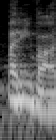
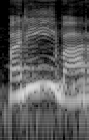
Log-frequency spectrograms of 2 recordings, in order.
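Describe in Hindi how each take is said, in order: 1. पहला इ स्वर छोटा रखा जाता है। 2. पहला इ स्वर खींचकर लंबा बोला जाता है। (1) "कम टाइम लगा इसके उच्चारण तो इसकी छोटी ही लग गया" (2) "परिवार नहीं होता है"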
